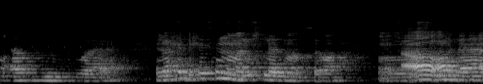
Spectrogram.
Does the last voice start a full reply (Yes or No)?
Yes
